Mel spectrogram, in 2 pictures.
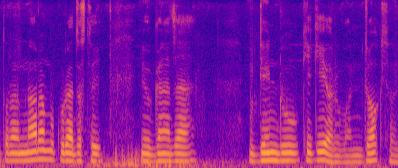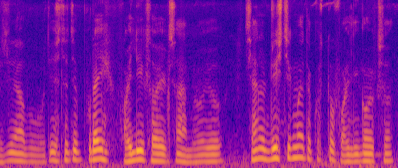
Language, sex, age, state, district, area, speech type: Nepali, male, 18-30, West Bengal, Darjeeling, urban, spontaneous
